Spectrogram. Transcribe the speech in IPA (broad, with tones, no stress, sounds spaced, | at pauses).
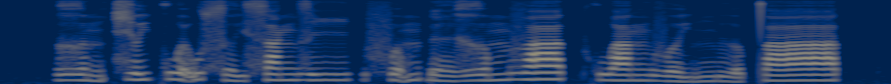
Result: ɣ ə˧˩ n t͡ɕ ə˨˦ j k w ə̰˧˥ w s ə̤˨˩ j s a˧ ŋ z i˧ | f ə̰˧˥ m ɗ ɛ̤˨˩ ɣ ə˨˦ m v aː˦˥ t̚ k w a˧ ŋ v ə˧˩ j ŋ ɨ˧˩ ə̯ t̪ aː˦˥ t̚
